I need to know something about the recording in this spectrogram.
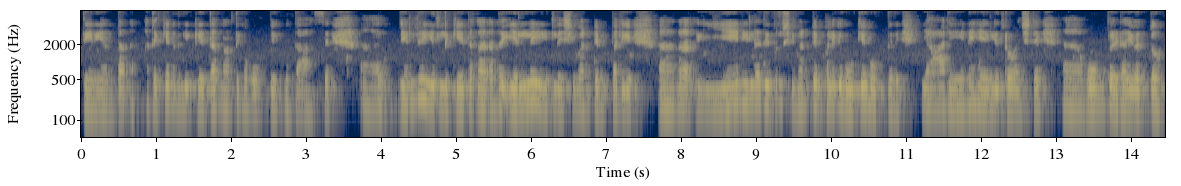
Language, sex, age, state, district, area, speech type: Kannada, female, 18-30, Karnataka, Hassan, urban, spontaneous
